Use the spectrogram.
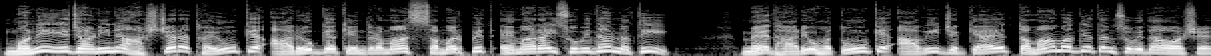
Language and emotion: Gujarati, surprised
